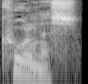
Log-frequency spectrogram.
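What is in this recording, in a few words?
"coolness", US English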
